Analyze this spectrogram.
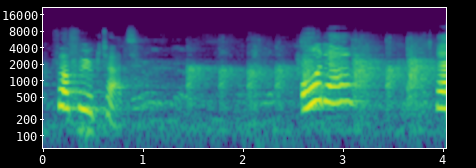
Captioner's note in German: Beifall CDU und vereinzelt BÜNDNIS 90/DIE GRÜNEN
